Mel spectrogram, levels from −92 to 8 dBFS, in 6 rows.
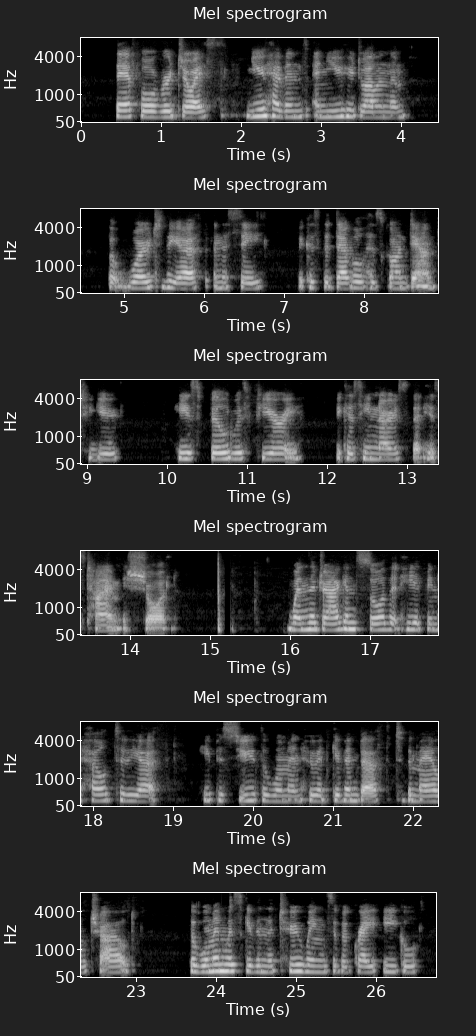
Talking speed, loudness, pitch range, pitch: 165 wpm, -19 LUFS, 205-240 Hz, 220 Hz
